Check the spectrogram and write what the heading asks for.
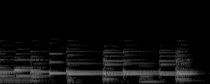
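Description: Background piano music: a light melody of short notes played in quick succession.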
